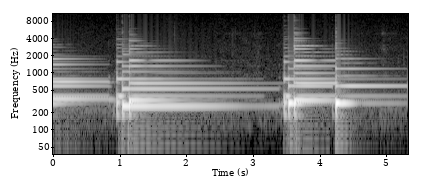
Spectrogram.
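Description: Ukulele fingerstyle notes from measures 7 and 8 of The First Noel ring out alone, a few plucked chords and single notes in slow succession, each left to sustain and decay in a quiet room.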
